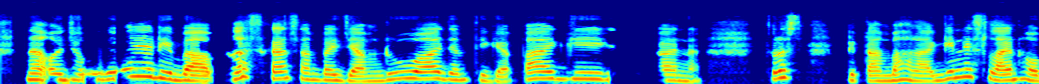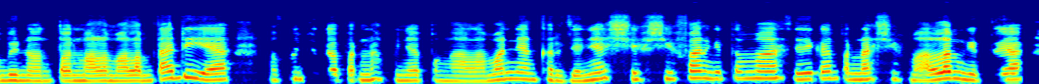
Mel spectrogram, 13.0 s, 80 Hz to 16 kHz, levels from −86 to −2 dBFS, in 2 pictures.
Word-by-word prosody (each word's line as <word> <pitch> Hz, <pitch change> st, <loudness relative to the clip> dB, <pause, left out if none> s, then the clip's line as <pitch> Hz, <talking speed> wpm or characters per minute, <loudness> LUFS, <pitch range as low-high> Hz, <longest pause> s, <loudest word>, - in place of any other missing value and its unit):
Nah 230 Hz, -1 st, +4 dB
ujung-ujungnya 225 Hz, +7 st, -1 dB
jadi 280 Hz, -5 st, +3 dB
bablas 210 Hz, -, +3 dB
kan 260 Hz, 0 st, +5 dB
sampai 220 Hz, -3 st, -1 dB
jam 175 Hz, -1 st, +3 dB
2, 265 Hz, +3 st, +3 dB
jam 225 Hz, -1 st, -2 dB
3 180 Hz, -3 st, -3 dB
pagi 255 Hz, 0 st, +1 dB, 0.2 s
gitu -, -, -38 dB, 0.2 s
kan. 205 Hz, 0 st, -1 dB
Nah, 185 Hz, -, -10 dB, 0.4 s
terus 290 Hz, +3 st, +3 dB, 0.3 s
ditambah 200 Hz, +1 st, -1 dB
lagi 185 Hz, +4 st, -2 dB
nih, 330 Hz, -, +2 dB
selain 215 Hz, -1 st, +3 dB
hobi 205 Hz, -2 st, +1 dB
nonton 190 Hz, 0 st, -2 dB
malam-malam 190 Hz, +1 st, +1 dB
tadi 280 Hz, +4 st, +3 dB, 0.2 s
ya, 230 Hz, -, +3 dB, 0.3 s
aku 210 Hz, +5 st, -15 dB
juga 210 Hz, -, -3 dB
pernah 210 Hz, +3 st, -3 dB
punya 200 Hz, 0 st, -4 dB
pengalaman 185 Hz, +3 st, -3 dB
yang 240 Hz, -, -1 dB
kerjanya 195 Hz, +3 st, -2 dB
shift-shift-an 255 Hz, +3 st, 0 dB
gitu 260 Hz, +1 st, -7 dB
Mas. 275 Hz, +1 st, +4 dB
Jadi 235 Hz, +1 st, +2 dB
kan 270 Hz, -, 0 dB
pernah 230 Hz, -1 st, +1 dB
shift 235 Hz, -2 st, -11 dB
malam 260 Hz, +5 st, +6 dB
gitu 210 Hz, -1 st, -5 dB
ya. 230 Hz, -, +6 dB
220 Hz, 190 wpm, -24 LUFS, 195-255 Hz, 0.4 s, malam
